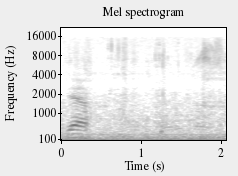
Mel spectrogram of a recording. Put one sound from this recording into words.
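Ducks quack on the water.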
